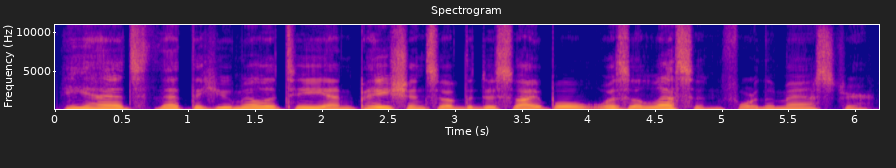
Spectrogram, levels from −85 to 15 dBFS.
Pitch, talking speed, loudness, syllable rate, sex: 150 Hz, 155 wpm, -16 LUFS, 4.1 syllables/s, male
